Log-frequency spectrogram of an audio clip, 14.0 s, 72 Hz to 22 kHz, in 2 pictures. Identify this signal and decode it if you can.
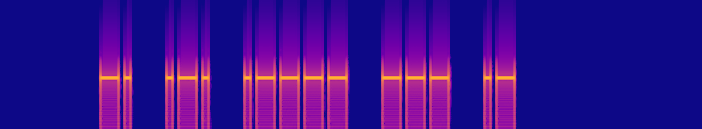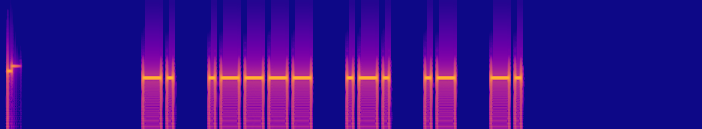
Morse code, heard as a keyed tone, about 20 wpm, spaced as for 14 wpm, 700 Hz. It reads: NR1OA N1RAN
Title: 069 Lesson 12g - Letter d - Call Signs 20wpm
